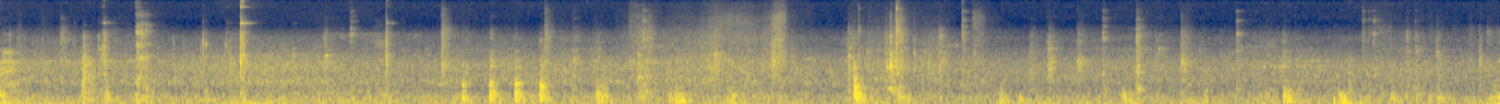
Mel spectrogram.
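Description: Irregular metallic clicks and knocks of hand tools and brake parts being handled at a car's front wheel during a brake pad change, with a few louder knocks around the middle.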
